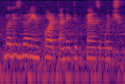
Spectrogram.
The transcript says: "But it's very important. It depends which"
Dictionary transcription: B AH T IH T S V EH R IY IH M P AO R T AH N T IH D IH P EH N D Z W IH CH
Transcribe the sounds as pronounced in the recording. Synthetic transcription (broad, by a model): B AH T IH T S V EH R IY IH M P AO R T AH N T IH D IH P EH N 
